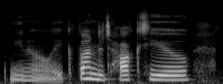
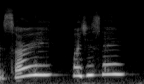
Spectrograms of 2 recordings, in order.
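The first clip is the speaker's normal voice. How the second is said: high-pitched polite request to repeat; demonstrated courteous "pardon me" tone; polite query; 12 semitones higher than usual. Shown as a demonstration. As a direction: ask sweetly, as if you missed it. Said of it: "proper or common to say".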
